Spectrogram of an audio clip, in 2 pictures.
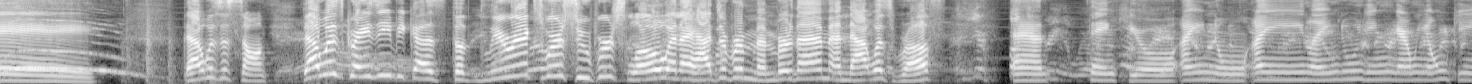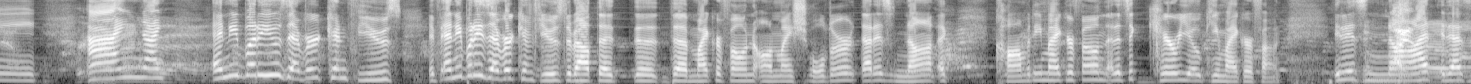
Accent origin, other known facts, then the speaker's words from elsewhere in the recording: Mexicali, Baja California, Mexico; I'm from Mexicali, Mexico.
